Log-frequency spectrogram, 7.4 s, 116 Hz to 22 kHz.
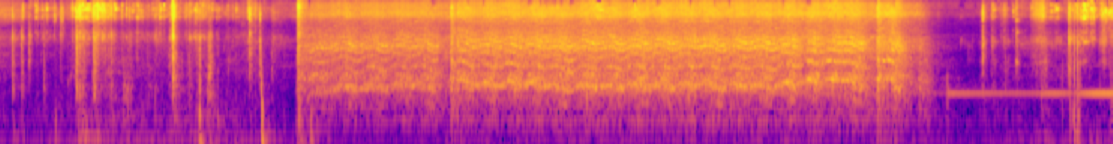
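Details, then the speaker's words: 2007 Cadillac CTS 3.6 V6 base: the starter spins the engine steadily for several seconds with no firing, then stops; crank-no-start from a failed crankshaft position sensor. "so the car's what's it called cranking but not um starting up"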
